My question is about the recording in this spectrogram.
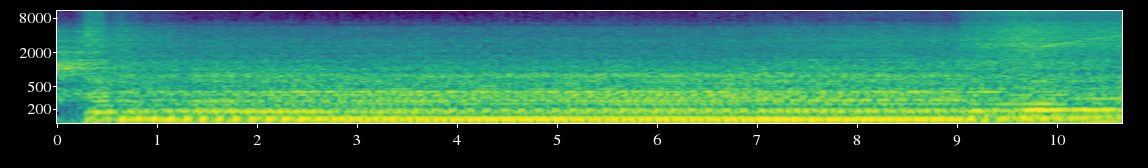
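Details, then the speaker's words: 2017 Ram 3500 Laramie Longhorn Megacab diesel, straight-piped and tuned: quick crank and catch, then loud deep even rumble through open pipes rising cleanly on the rev; healthy engine. "Now this particular Ram has been straight piped and tuned, so the numbers are actually even higher, and I think it sounds pretty good."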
